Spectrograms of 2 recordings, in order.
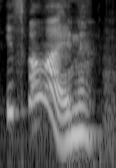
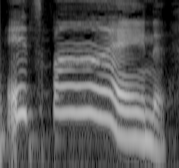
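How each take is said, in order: First: Said in the usual way. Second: High, louder bright cheer. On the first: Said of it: "June's take". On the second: A narrator's reading. Yamada cheers to June, high and loud. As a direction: cheer it happily. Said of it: "Yamada cheers".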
